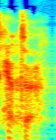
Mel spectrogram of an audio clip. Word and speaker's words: Heta: Yeah, well, it's an Austrian bank, and I'm going to guess that the pronunciation of its name is Heta, H-E-T-A, Asset Resolution Corp, A-G.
